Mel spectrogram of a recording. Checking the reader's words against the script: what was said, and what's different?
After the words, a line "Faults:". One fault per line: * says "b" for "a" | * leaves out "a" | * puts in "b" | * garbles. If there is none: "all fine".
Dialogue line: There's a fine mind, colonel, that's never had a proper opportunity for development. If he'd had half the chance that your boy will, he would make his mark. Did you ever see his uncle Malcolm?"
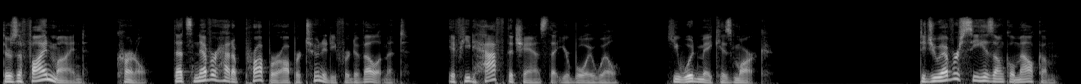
There's a fine mind, colonel, that's never had a proper opportunity for development. If he'd half the chance that your boy will, he would make his mark. Did you ever see his uncle Malcolm?"
Faults:
* leaves out "had"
